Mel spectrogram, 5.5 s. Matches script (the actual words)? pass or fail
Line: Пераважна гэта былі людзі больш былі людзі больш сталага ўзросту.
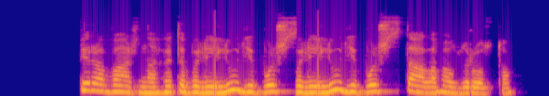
pass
